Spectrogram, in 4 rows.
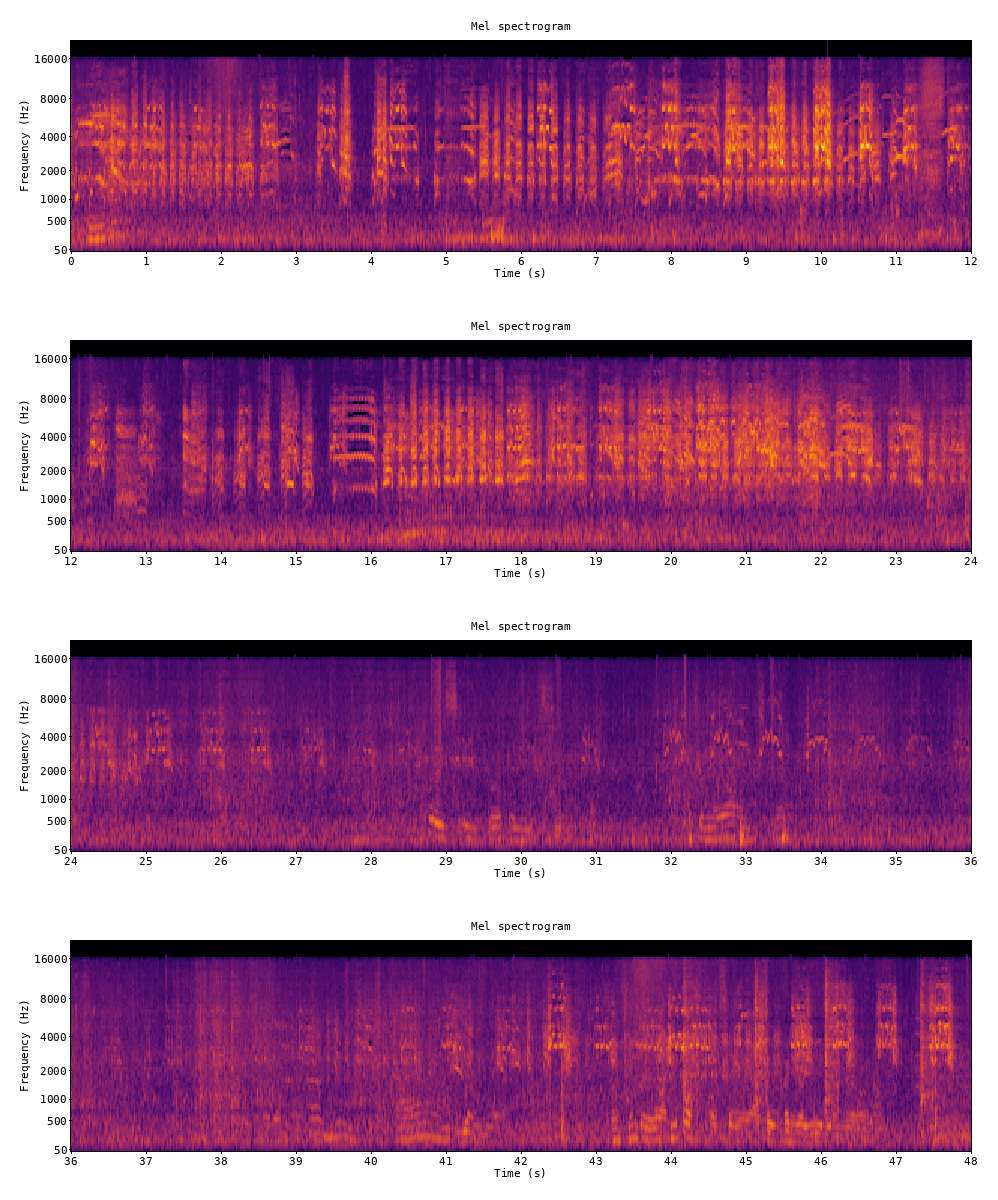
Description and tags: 20160302 14.bird.colony
Bird screechings near a colony of Phalacrocorax magellanicus + Sea Lion growling (0:17) + some talk and breaking waves. Recorded near an island on Beagle Channel near Ushuaia (Tierra del Fuego, Argentina) using Soundman OKM capsules into FEL Microphone Amplifier BMA2, PCM-M10 recorder.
